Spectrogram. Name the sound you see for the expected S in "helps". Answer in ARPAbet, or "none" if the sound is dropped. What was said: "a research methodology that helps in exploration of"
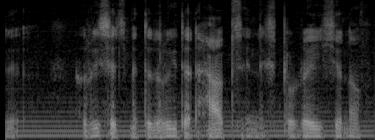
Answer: S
